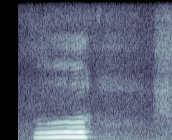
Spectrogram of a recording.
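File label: "zi3shu3", Mandarin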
